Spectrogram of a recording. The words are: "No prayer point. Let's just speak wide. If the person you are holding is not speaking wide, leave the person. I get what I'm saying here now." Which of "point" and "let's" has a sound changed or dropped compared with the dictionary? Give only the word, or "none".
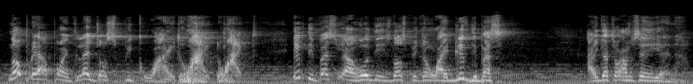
let's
